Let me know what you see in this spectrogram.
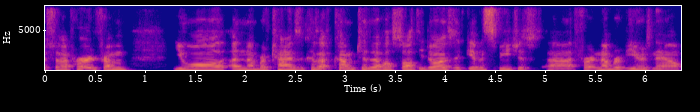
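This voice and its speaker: A fairly high-pitched man with an American accent, bright, sharp tone and fairly quick pace against a quiet background. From New York. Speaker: Coast Guard officer. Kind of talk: webinar briefing. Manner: fast.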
